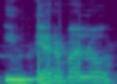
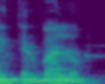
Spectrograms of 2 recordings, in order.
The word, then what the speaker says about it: intervalo: Al final es intérvalo o intervalo. Las dos cosas puede pronunciarlo como usted dese.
